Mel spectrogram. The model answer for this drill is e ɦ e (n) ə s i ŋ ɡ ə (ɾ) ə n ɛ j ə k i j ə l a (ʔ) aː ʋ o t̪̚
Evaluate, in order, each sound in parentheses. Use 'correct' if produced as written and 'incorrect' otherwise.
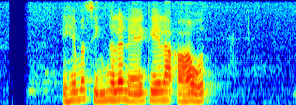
incorrect: m, incorrect: l, correct

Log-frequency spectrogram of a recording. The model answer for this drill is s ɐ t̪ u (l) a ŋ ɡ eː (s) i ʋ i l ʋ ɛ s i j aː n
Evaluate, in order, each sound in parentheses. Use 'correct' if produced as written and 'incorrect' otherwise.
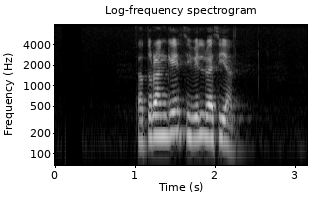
incorrect: ɾ, correct

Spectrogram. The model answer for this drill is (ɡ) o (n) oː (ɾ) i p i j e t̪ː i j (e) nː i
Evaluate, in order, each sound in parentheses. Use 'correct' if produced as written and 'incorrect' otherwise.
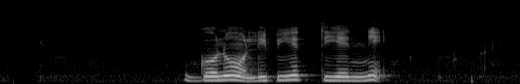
correct, correct, incorrect: l, correct

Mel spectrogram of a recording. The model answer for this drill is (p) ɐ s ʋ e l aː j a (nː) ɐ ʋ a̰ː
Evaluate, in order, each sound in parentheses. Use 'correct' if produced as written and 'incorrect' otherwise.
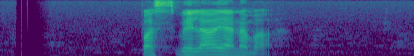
correct, incorrect: n

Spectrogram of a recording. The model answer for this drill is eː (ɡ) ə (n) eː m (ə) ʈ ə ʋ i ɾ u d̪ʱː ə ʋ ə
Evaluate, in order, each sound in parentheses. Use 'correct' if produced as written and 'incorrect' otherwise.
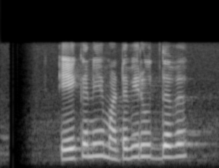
incorrect: k, correct, incorrect: a

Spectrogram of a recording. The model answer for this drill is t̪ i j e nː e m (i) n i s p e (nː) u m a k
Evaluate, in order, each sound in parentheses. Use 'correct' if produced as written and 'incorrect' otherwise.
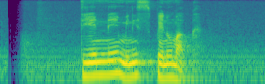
correct, incorrect: n

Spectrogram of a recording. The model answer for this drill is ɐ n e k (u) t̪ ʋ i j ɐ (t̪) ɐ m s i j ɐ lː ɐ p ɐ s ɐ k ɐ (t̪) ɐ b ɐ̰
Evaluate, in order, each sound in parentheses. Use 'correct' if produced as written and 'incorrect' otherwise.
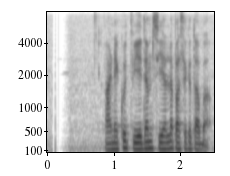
correct, incorrect: d̪, correct

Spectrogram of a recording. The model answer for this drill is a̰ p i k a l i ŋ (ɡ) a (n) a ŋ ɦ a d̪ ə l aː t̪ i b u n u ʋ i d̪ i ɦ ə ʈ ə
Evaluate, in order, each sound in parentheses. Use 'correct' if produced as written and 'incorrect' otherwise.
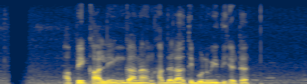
correct, correct

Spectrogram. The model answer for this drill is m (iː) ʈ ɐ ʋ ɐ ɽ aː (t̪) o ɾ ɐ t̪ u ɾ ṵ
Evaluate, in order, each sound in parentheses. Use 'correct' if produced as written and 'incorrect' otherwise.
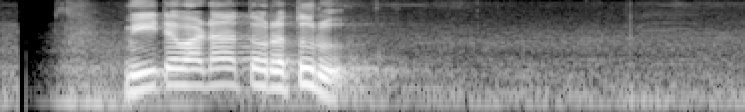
correct, correct

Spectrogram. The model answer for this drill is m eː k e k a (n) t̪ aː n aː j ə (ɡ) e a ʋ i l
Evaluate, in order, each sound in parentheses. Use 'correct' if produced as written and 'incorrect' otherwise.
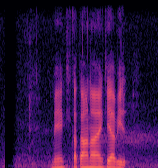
incorrect: none, incorrect: k

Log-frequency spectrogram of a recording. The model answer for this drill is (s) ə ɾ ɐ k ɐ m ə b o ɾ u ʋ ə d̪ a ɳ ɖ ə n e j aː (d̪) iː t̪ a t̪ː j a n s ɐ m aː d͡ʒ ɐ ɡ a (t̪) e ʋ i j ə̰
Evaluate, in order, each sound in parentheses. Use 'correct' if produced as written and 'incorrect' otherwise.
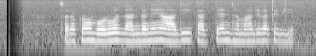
correct, correct, correct

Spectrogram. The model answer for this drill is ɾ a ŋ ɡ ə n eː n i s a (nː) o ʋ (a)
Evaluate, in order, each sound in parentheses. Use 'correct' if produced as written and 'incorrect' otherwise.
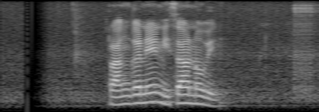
incorrect: n, incorrect: e

